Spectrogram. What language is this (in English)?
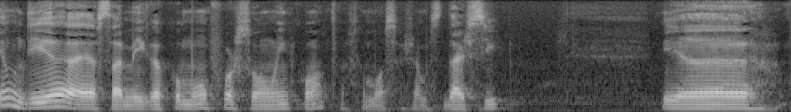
Portuguese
